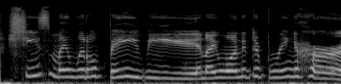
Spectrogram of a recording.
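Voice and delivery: put-on high, babyish voice; pleading pet owner. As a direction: plead like a kid defending a pet. Acting Aaron pleading for his pet.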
